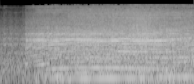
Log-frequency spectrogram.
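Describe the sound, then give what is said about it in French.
A loud, buzzing motorbike engine drones in street traffic, revving steadily with a raspy, sputtering edge and no voices, the noise swelling after a brief quieter start. “Circuler à vélo entouré de bus, de camions, de deux roues pétaradant peut faire peur, d'autant que le nombre d'accidents augmente.”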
